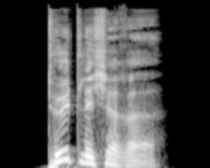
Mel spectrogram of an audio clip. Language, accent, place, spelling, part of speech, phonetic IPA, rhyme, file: German, Germany, Berlin, tödlichere, adjective, [ˈtøːtlɪçəʁə], -øːtlɪçəʁə, De-tödlichere.ogg
- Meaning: inflection of tödlich: 1. strong/mixed nominative/accusative feminine singular comparative degree 2. strong nominative/accusative plural comparative degree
